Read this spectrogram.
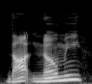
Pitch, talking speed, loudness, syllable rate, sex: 160 Hz, 195 wpm, -14 LUFS, 4.1 syllables/s, male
